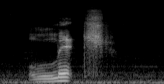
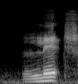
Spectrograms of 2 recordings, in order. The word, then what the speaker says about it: lich: A twisted lich had she become, with a twisted mind. Okay, that's to the match second her time. grisly new shape. Lich. Lich like bitch.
